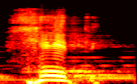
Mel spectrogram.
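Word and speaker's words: חית: octava estrofa identificada con la letra get se pronunciaría como J como se pronuncia el el el nombre de los aviones de los Boeing el Jet y el Señor nos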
